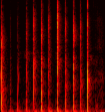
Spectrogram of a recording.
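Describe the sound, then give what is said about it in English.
A quick, steady run of hand claps, about a dozen sharp smacks in just over two seconds, fairly even in rhythm and loudness, with no voices. “That was such like random clapping.”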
